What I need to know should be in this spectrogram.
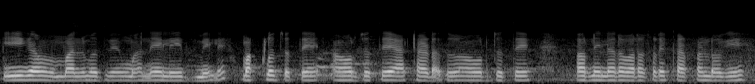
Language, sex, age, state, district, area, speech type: Kannada, female, 30-45, Karnataka, Mandya, urban, spontaneous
